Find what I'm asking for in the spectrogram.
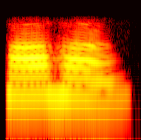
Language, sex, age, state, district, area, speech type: Maithili, female, 30-45, Bihar, Madhubani, rural, conversation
